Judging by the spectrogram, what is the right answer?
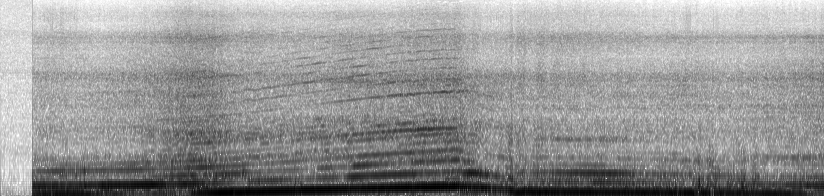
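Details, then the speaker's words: Goblin race car's replacement engine, running naturally aspirated after turbo and supercharger failed, turbo adapter on supercharger manifold: revs climb slowly in a smooth drone then fall away, no knocks; holds wide open but makes no power; engine found bad. "It's still not great, but I can stay wide open as long as I want. It just doesn't make any power at all."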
